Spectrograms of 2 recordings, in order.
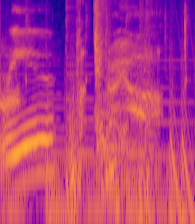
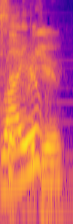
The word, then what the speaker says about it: Ryu: to be Ryu and he pronounces it Ryu so is it Ryu as opposed to Ru yeah I always said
